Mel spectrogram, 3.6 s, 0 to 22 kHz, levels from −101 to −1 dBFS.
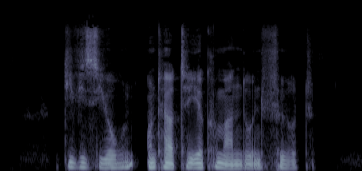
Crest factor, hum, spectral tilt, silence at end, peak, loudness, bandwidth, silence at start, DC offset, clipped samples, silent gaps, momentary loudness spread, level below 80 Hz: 22 dB; none; -5.5 dB/octave; 0.55 s; -24 dBFS; -47 LUFS; 12.5 kHz; 0.65 s; under 0.1%; under 0.1%; 1.43-1.47 s; 9 LU; -72 dBFS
